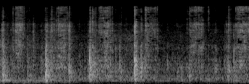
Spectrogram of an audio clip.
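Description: Caster wheels and metal fittings on a hard case rattling and clicking as the case is handled, with a sharp click about every half second.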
